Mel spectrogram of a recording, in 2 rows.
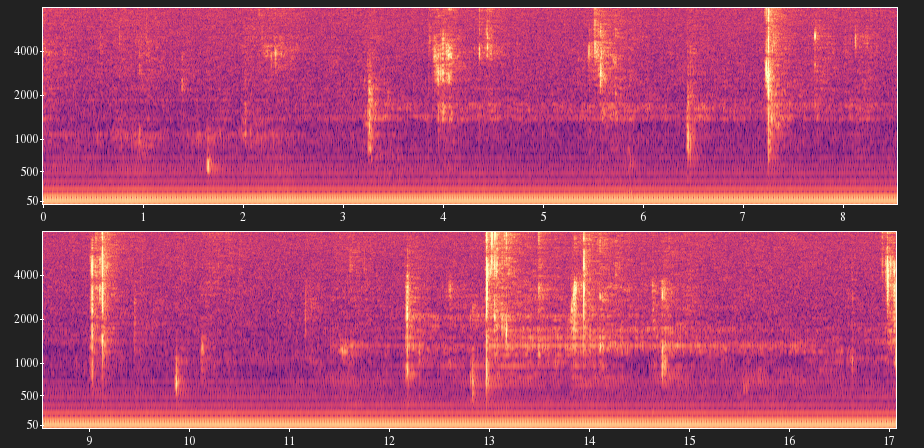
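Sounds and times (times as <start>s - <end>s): steady low hum: 0.0s - 17.0s
mouth clicks and smacks: 3.2s - 4.6s, 5.4s - 6.6s, 7.2s - 8.2s, 9.0s - 10.2s, 12.1s - 14.9s
person chewing soft food: 3.2s - 4.7s, 5.3s - 8.4s, 9.0s - 10.4s, 11.1s - 15.2s, 16.6s - 17.0s.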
